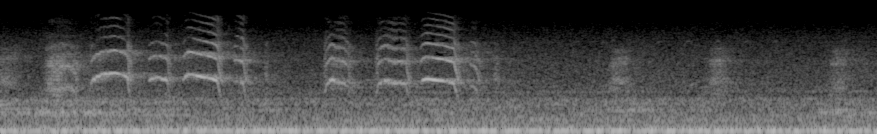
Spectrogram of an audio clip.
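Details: In Howrah, West Bengal, India, an angry Jungle babbler calls loudly, giving harsh, nasal, squeaky notes in two quick chattering bursts, then a few fainter calls, over a steady low rumble.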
